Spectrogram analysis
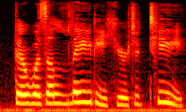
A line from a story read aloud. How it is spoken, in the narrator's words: said Felicity miserably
